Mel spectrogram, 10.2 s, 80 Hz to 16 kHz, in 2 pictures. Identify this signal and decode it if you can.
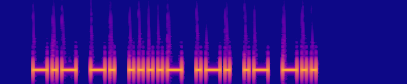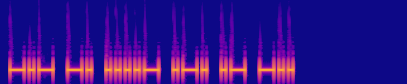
Morse code, heard as a keyed tone, about 20 wpm, 700 Hz. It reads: KN4RAD KN4RAD
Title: USA Call Signs - 6 Characters - Repeated 2x - 20wpm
